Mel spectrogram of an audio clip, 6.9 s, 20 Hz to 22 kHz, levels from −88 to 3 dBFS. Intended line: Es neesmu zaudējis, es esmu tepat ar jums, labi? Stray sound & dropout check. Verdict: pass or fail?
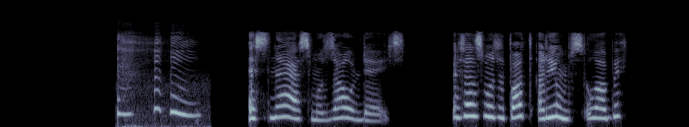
fail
